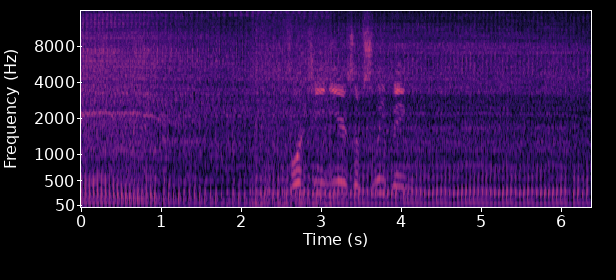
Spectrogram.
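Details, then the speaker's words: 1994 Honda XR650L single-cylinder, unstarted 14 years, just started on choke after spark restored, fed from a gas can, some smoke: thump about four times a second, fairly steady idle, no knock or clatter; healthy. "day one we got it fired up at that idle"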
